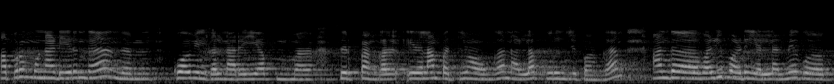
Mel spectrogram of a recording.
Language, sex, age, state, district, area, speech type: Tamil, female, 30-45, Tamil Nadu, Cuddalore, rural, spontaneous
